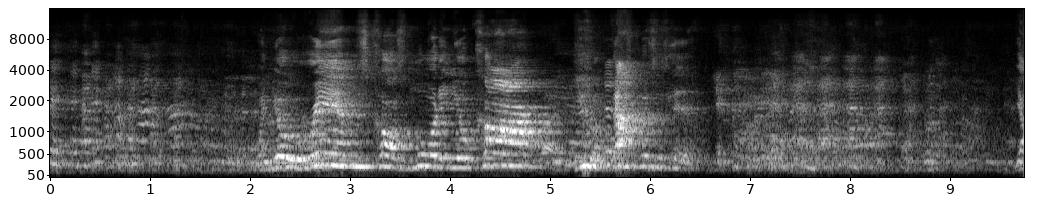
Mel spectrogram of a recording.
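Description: A man preaches with animation through a microphone in an echoing room.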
